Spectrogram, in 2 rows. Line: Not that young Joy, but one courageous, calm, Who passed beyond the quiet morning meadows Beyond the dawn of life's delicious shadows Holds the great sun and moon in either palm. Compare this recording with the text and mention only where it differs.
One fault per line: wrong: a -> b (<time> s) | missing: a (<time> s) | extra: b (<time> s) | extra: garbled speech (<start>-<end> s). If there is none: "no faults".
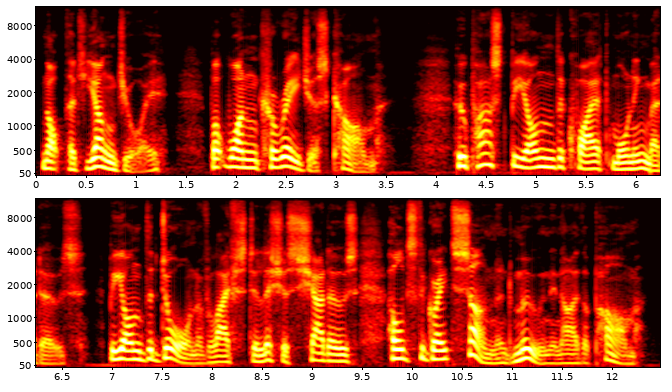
no faults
